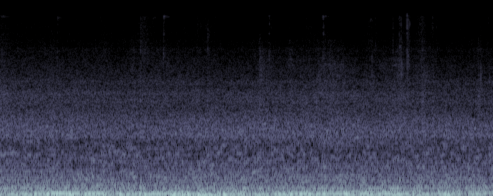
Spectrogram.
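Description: Steady low rumble of outdoor background noise, without distinct events.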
